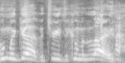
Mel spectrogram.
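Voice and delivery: deliberately terrible voice, very high and loud. Joking before the podcast with a terrible Mark Wahlberg impression. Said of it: "My terrible Mark Wahlberg impression".

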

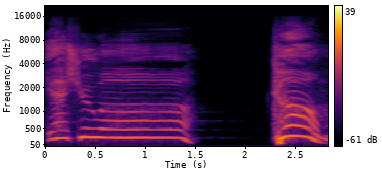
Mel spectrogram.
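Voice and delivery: very high top-of-lungs yell, first word drawn out. Retelling how a man yelled out a prayer: imitating a yell at the top of his lungs. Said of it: "just yelled at the top of his lungs".

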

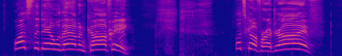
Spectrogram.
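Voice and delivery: put-on slight Irish accent, very high. Voicing a demon in a joking bit, sounding a little too irish. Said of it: "That sounded a little too Irish".

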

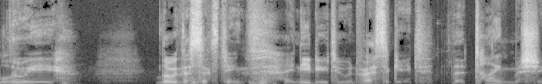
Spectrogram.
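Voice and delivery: soft, gruff, regal commanding tone. Voicing King Croken-bush giving an order, in a gruff King Croken-bush voice. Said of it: "I'll just give him a gruff voice".

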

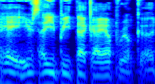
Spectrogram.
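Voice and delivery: secretive, soft, hushed half-whisper, very close and intimate. Retelling a movie scene where Bruce Wayne half-whispers to a fighter: imitating a half-whisper. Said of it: "who just whispers into his ear".

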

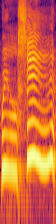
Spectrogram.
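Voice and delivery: very high, eerie, creepy witch voice. Retelling what she answered before scurrying away, in a creepy witch voice. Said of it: "in a really kind of creepy witch-like way".

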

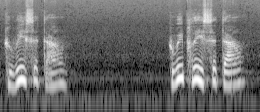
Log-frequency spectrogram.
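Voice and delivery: soft gentle voice. Retelling how he answered people screaming over him; retelling a gentle tone. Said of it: "Just that tone".

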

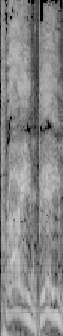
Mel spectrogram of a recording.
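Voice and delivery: mock very high shriek at the top of the lungs. Retelling hearing Becca call out while he walked the dogs, imitating Becca's full-lung yell. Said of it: "just yelling at the top of her lungs".

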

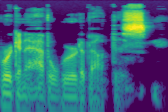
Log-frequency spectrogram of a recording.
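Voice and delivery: whispered, hushed, breathy mutter under the breath. Voicing a character in the game scene, muttering. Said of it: "you just hear Helix muttering".

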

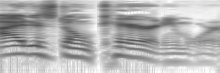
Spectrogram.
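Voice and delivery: ordinary delivery

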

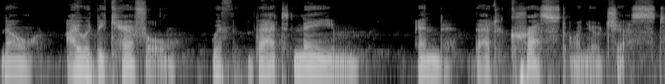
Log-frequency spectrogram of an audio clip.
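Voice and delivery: hushed, slow, drawn-out whisper. Voicing a character who pulls a player close while shaking hands: whispering. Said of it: "he just whispers to you".

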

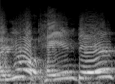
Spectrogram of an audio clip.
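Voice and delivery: put-on very loud, very high Dutch accent. Retelling a voice calling through the door, in a loud dutch voice. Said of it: "this loud Dutch voice is going".

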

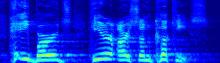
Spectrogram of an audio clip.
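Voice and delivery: loud, high, drawn-out shout in a big voice. Reading a story: Frog calls out to the birds, shouting loudly. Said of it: "shouted in a loud voice".

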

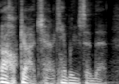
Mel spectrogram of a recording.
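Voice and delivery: put-on disgust. Retelling a friend's reaction to his joke in class, mock-disgusted. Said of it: "she got this disgusted look on her face".

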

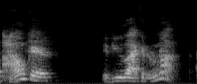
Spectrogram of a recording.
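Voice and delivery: attempted, mock put-on Southern accent. Podcast hosts trading a joking bit, trying a Southern accent. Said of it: "when you're trying to do a southern one".

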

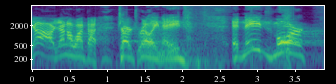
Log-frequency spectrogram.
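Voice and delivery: creaky, rough speaking manner. Speaker retells what a man said: imitating the man's way of talking. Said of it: "and he talked like this".

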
